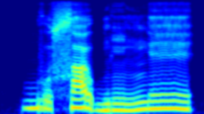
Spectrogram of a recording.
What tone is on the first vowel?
falling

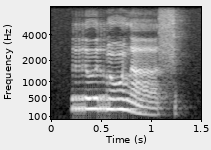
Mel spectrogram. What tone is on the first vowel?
high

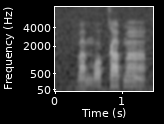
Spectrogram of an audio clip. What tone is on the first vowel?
low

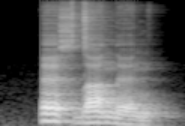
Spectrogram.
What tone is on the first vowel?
falling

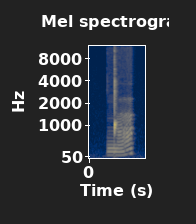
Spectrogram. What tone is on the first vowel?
rising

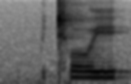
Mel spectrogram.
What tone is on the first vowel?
low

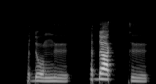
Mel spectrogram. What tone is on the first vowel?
low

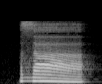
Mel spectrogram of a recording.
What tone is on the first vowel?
falling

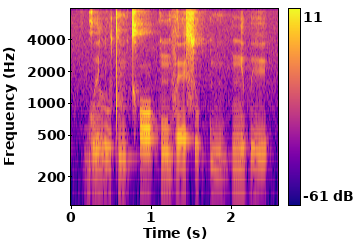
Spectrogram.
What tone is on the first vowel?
rising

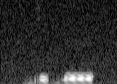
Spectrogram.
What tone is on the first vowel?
high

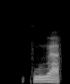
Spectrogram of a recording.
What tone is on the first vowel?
falling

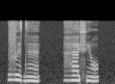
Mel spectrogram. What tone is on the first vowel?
falling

